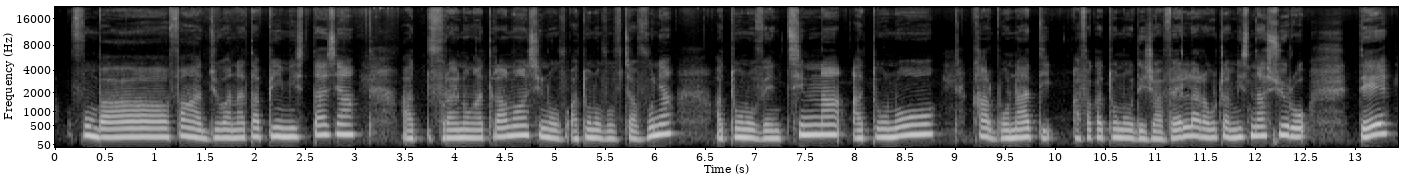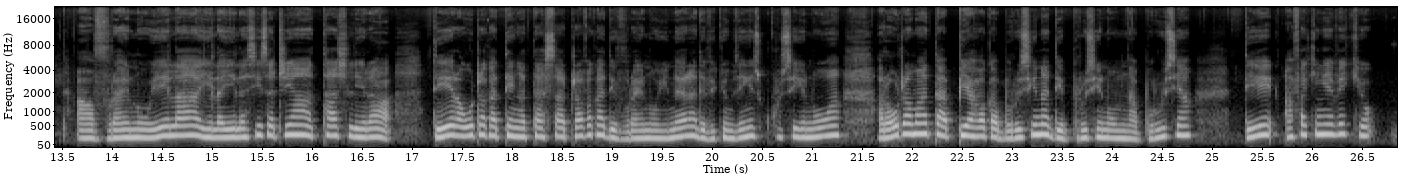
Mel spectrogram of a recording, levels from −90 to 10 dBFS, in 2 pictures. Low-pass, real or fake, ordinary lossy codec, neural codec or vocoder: none; real; none; none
